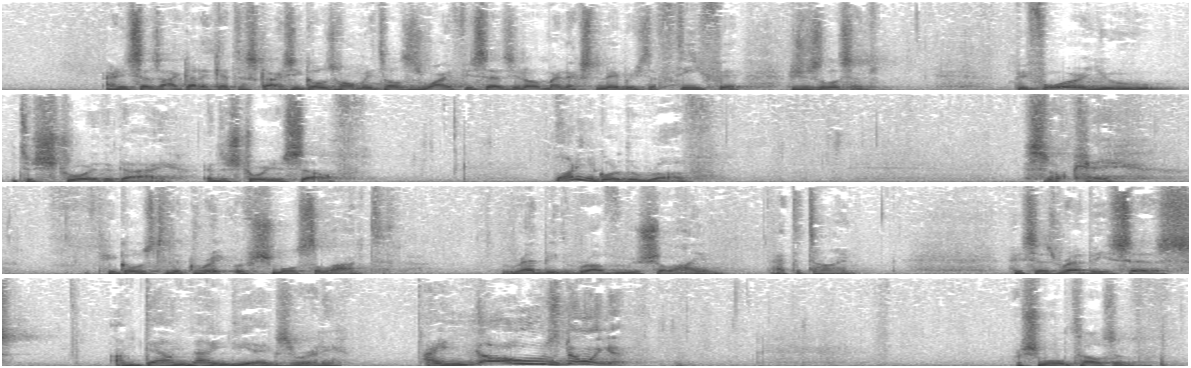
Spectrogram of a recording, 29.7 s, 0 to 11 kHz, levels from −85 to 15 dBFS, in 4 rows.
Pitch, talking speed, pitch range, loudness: 120 Hz, 170 wpm, 110-135 Hz, -19 LUFS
